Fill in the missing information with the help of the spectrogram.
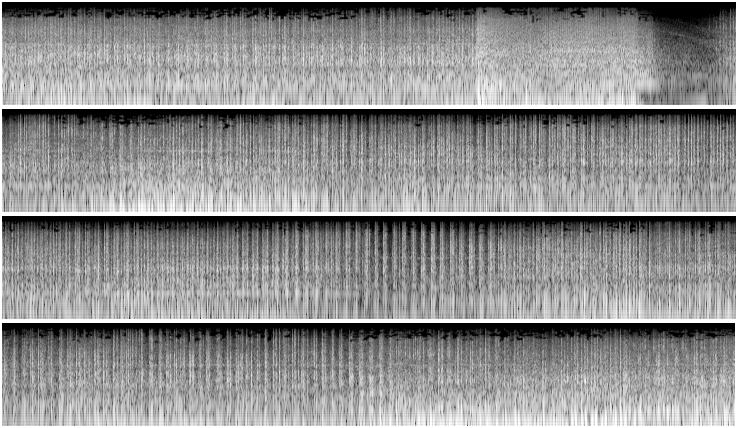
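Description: Supercharged nitromethane-burning drag-racing engine running, a harsh rapid crackle like machine-gun fire from the open exhaust headers. The sound drops away abruptly for about a second some six seconds in, then comes back just as loud.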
